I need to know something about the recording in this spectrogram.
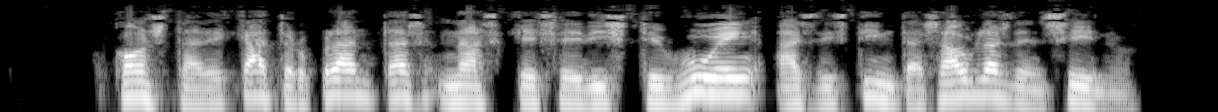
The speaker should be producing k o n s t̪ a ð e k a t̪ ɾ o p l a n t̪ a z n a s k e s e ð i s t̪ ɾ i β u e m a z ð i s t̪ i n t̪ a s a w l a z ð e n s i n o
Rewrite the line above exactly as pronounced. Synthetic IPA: k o n s t̪ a ð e k a t̪ ɾ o p l a n t̪ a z n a s k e s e ð i s t̪ ɾ i β u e ŋ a z ð i s t̪ i n t̪ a s a w l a z ð e n s i n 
